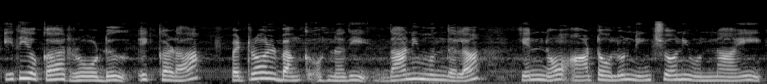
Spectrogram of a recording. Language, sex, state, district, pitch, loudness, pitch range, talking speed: Telugu, female, Telangana, Hyderabad, 210 Hz, -18 LUFS, 185-240 Hz, 100 wpm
